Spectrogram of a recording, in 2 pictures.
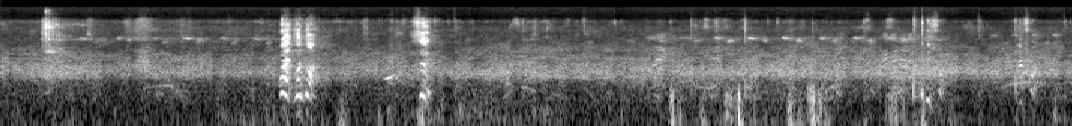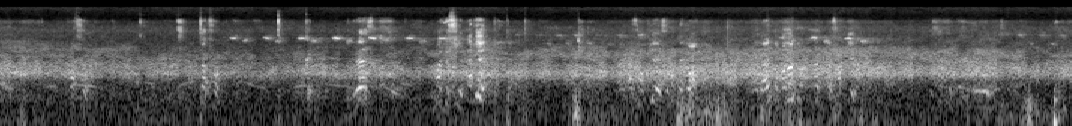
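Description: A football is kicked with dull thuds outdoors.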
